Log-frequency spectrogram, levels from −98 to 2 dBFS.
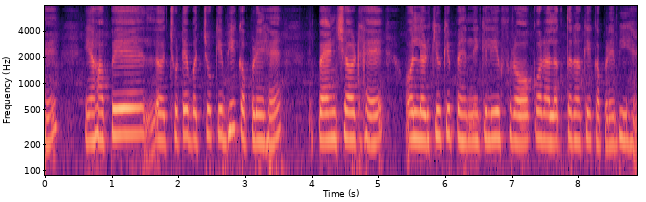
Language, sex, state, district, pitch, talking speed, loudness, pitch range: Hindi, female, Uttar Pradesh, Jalaun, 235 Hz, 180 wpm, -24 LUFS, 220-250 Hz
